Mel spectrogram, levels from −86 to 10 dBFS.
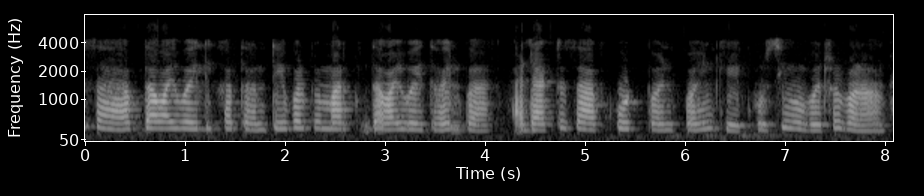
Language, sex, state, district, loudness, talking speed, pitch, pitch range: Bhojpuri, male, Uttar Pradesh, Varanasi, -32 LUFS, 155 wpm, 150 Hz, 145-155 Hz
